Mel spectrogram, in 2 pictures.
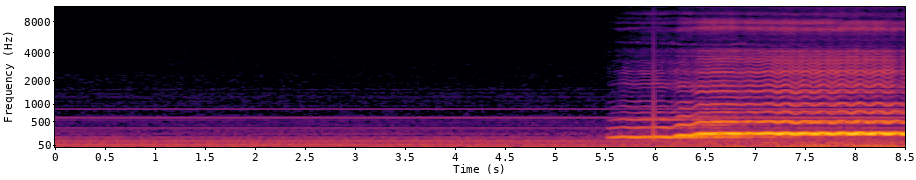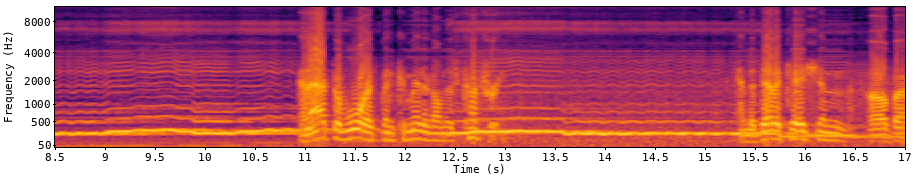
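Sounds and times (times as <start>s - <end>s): faint low hum: 0.0s - 17.0s
person singing wordless melody: 5.6s - 17.0s.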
